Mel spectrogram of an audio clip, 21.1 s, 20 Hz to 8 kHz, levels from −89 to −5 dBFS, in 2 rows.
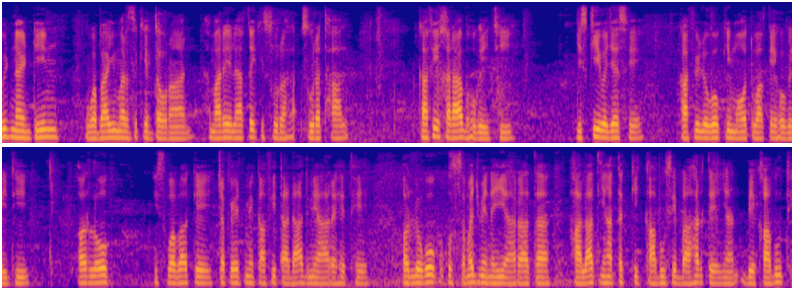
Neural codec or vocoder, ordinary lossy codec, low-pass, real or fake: none; AAC, 48 kbps; 7.2 kHz; real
